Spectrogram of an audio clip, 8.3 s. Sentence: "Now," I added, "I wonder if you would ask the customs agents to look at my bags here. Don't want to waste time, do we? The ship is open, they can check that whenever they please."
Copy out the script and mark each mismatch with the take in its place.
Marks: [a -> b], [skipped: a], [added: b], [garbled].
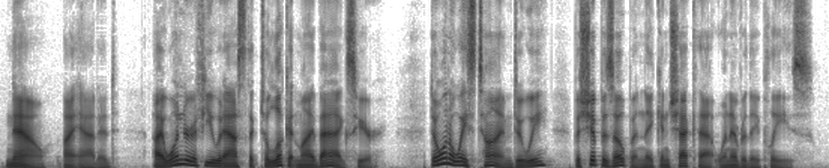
"Now," I added, "I wonder if you would ask the [skipped: customs agents] to look at my bags here. Don't want to waste time, do we? The ship is open, they can check that whenever they please."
